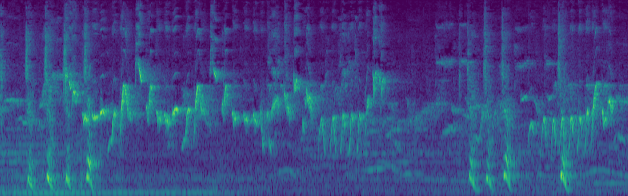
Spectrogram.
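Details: Powerful song of a white-rumped shama (murai Aceh): fast, varied phrases of harsh chattering notes mixed with rich rising and falling whistles, a brief lull, then another energetic burst.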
